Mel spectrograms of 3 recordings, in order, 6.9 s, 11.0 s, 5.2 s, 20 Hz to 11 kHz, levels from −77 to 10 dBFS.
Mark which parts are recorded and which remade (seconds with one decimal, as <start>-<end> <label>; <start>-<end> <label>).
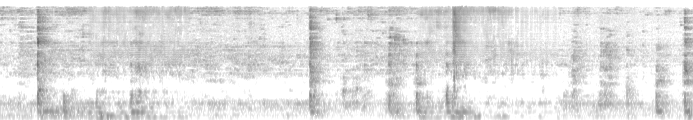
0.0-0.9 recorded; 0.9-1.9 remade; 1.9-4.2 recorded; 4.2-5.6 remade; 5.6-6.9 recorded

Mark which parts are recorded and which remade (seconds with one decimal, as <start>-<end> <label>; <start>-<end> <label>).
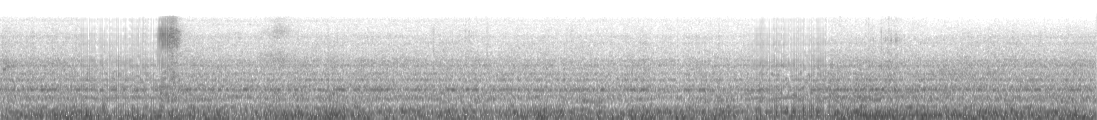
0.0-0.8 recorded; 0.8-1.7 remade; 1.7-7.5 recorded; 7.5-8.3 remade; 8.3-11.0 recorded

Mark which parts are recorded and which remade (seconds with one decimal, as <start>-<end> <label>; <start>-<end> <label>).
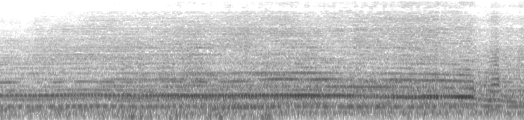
0.0-1.3 recorded; 1.3-4.4 remade; 4.4-5.2 recorded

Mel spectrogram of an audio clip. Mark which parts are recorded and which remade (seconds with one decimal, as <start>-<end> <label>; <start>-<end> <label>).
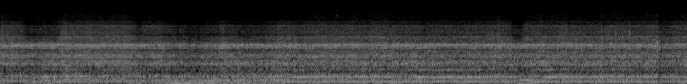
0.0-2.4 remade; 2.4-3.1 recorded; 3.1-3.7 remade; 3.7-6.9 recorded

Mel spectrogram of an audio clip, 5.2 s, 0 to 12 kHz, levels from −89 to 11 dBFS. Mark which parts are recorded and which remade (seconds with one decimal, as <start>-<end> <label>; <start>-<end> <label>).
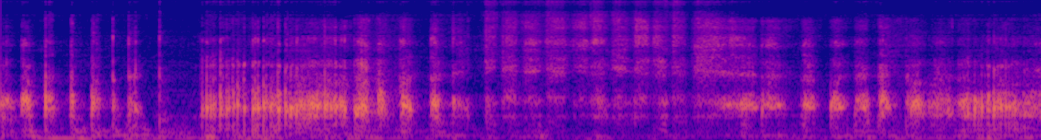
0.0-5.2 remade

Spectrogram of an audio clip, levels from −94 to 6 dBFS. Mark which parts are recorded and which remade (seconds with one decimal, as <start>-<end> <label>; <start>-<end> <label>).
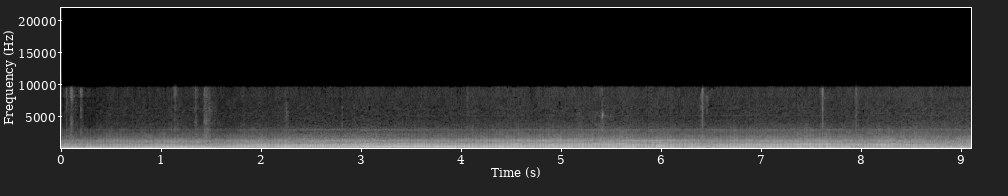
0.0-2.4 remade; 2.4-3.3 recorded; 3.3-9.1 remade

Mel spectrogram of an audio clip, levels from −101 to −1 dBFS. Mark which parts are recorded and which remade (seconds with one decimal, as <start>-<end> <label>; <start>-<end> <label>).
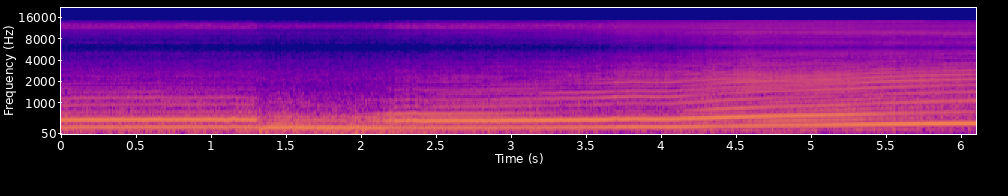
0.0-3.7 remade; 3.7-6.1 recorded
